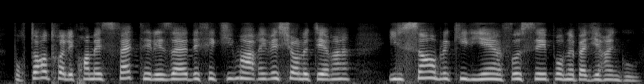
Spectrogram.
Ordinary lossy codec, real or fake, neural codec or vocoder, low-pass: MP3, 48 kbps; fake; codec, 16 kHz, about 1 kbps, DyCAST, with the encoder's durations; 7.2 kHz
